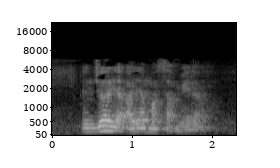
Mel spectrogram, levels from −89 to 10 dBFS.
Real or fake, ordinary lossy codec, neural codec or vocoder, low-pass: real; MP3, 24 kbps; none; 7.2 kHz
